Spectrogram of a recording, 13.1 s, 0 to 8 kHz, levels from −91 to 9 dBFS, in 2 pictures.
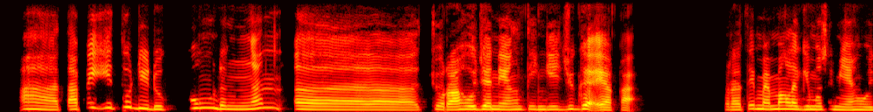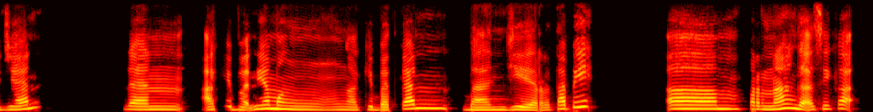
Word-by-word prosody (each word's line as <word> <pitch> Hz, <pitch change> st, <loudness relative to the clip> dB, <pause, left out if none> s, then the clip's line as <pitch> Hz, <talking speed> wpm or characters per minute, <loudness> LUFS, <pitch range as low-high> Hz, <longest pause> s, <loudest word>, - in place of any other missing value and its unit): Ah 225 Hz, -4 st, 0 dB
tapi 225 Hz, +10 st, -1 dB, 0.2 s
itu 375 Hz, +1 st, -3 dB
didukung 285 Hz, +4 st, -2 dB
dengan, 245 Hz, +8 st, -1 dB, 0.2 s
eee, 200 Hz, -4 st, +2 dB
curah 205 Hz, -1 st, +4 dB
hujan 225 Hz, 0 st, +3 dB
yang 215 Hz, 0 st, +2 dB
tinggi 215 Hz, -1 st, -3 dB
juga 240 Hz, +3 st, +3 dB
ya, 185 Hz, -2 st, +5 dB
Kak? -, -, -2 dB, 0.6 s
Berarti 205 Hz, +4 st, -4 dB
memang 240 Hz, -1 st, +2 dB
lagi 220 Hz, -1 st, -1 dB
musimnya 205 Hz, -3 st, -2 dB
hujan 210 Hz, -, -1 dB, 0.7 s
dan 215 Hz, -1 st, 0 dB, 0.2 s
akibatnya 205 Hz, +6 st, 0 dB
mengakibatkan 210 Hz, +5 st, -1 dB, 0.2 s
banjir 190 Hz, 0 st, -1 dB
tapi, 370 Hz, -, 0 dB, 0.5 s
mmm, 260 Hz, -2 st, +4 dB
pernah 240 Hz, +4 st, +2 dB
enggak 265 Hz, -6 st, +4 dB
sih, 245 Hz, +2 st, -7 dB
Kak, 270 Hz, -, -1 dB
220 Hz, 130 wpm, -23 LUFS, 200-255 Hz, 0.7 s, ya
